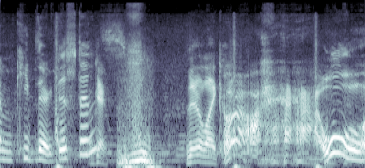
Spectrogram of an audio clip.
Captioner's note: whooshes; evil laughs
